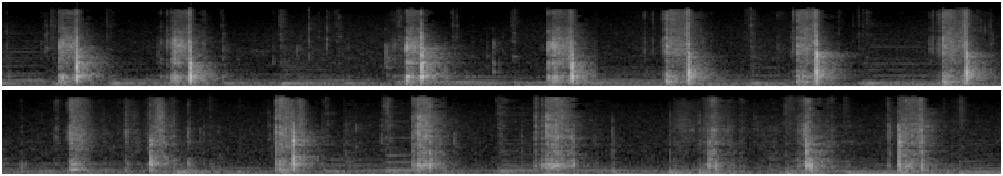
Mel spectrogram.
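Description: Chef's knife slicing leeks into rounds on a wooden cutting board: a steady series of sharp knocks of the blade through the stalks onto the board, about two a second.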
